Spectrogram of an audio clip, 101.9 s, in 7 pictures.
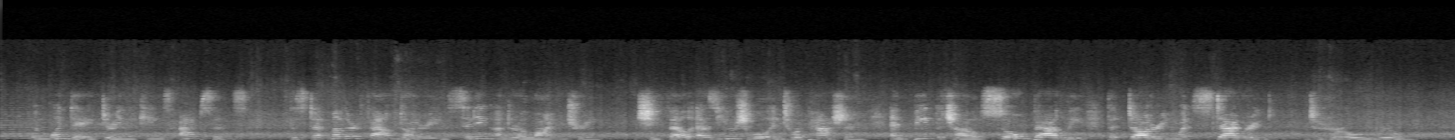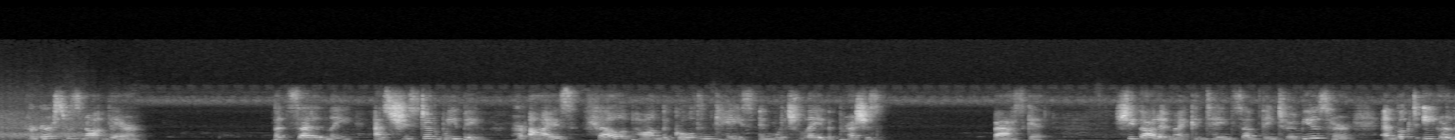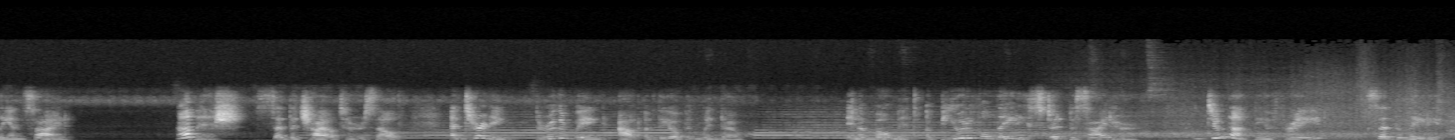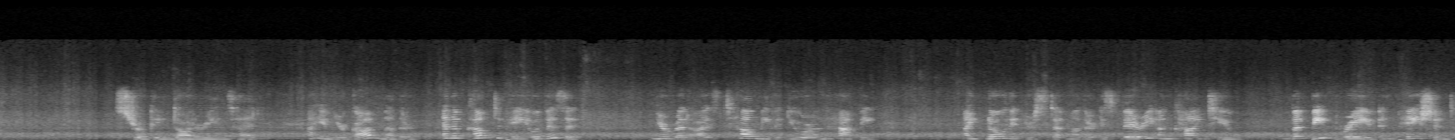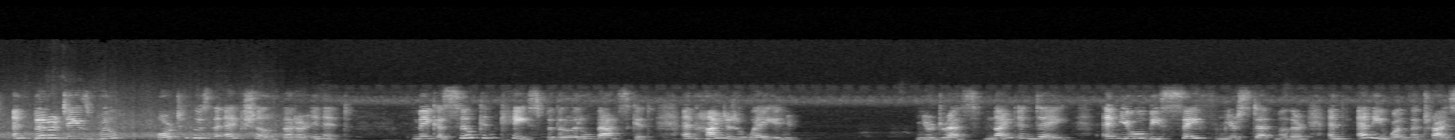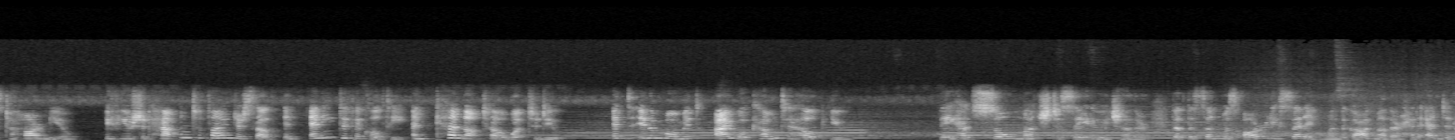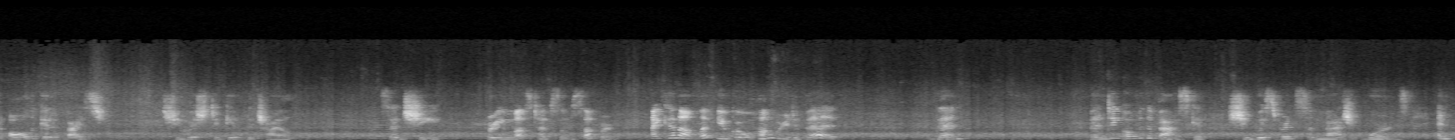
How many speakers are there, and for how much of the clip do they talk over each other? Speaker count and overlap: one, no overlap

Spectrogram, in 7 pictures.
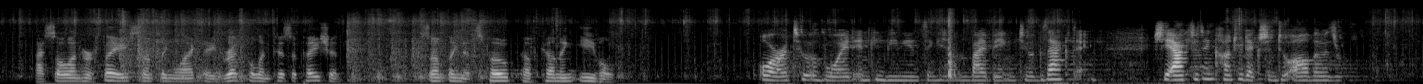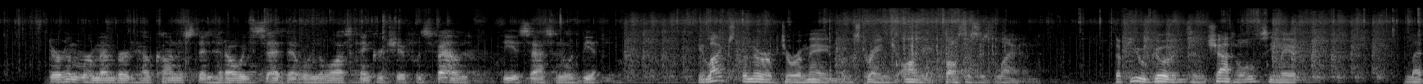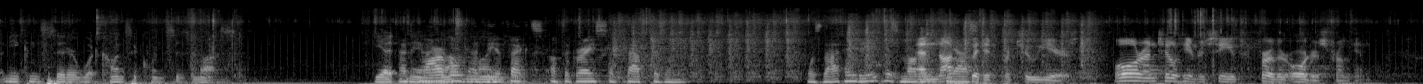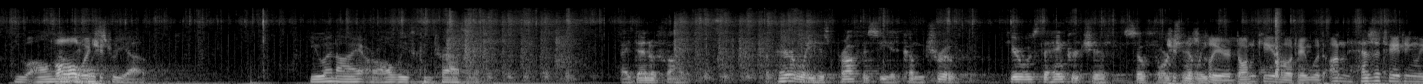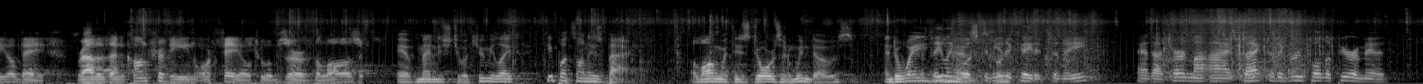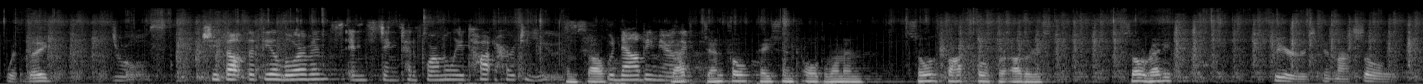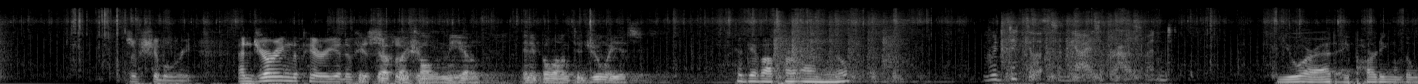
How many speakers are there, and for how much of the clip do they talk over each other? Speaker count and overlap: seven, about 7%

